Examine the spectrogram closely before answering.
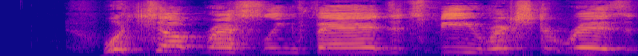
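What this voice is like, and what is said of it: Imitates another person's voice. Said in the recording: “my impression of you ... It doesn't sound like me at all”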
